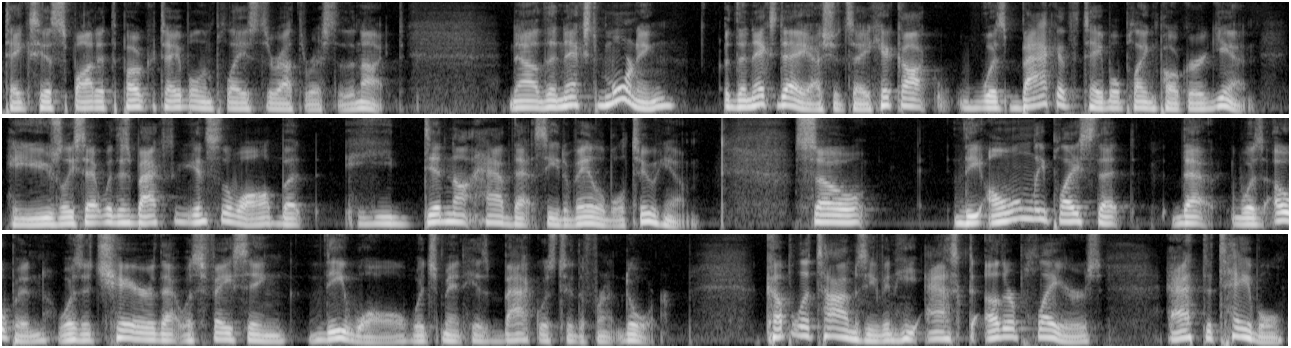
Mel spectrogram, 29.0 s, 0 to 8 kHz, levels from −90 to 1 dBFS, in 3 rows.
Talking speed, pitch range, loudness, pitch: 190 wpm, 105-145 Hz, -21 LUFS, 120 Hz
